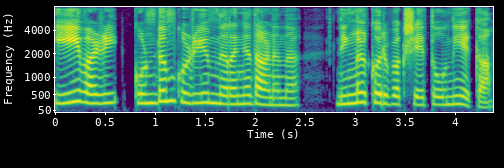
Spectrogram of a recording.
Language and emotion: Malayalam, neutral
